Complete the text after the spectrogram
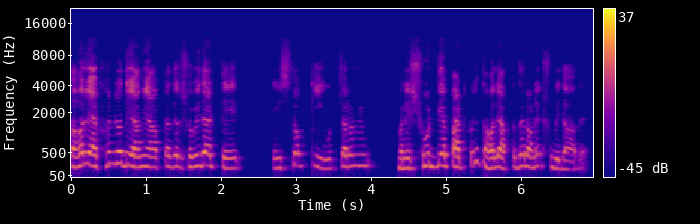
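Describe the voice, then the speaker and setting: A woman from Bangladesh with a Bangladeshi Bengali accent, teaching verse pronunciation slowly and patiently, repeating syllables and chanting lines in a melody. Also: mid-range voice, steady tone. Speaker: Gita recitation teacher.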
